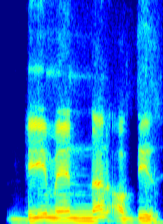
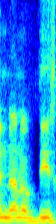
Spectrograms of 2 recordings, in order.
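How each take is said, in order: First: "none of these" drawn out word by word; slow dictation. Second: Said in the usual way. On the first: Real, not acted. Teacher dictating option D to students, slow dictation. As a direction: say "none of these" slowly for note-takers. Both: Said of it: "मैं बहुत धीरे धीरे बोल रहा हूँ".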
